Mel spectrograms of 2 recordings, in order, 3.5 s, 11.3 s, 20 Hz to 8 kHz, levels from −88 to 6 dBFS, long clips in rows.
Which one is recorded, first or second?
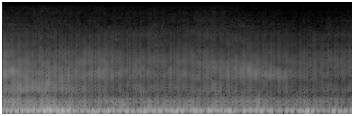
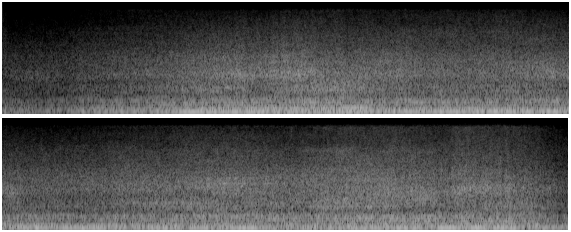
second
